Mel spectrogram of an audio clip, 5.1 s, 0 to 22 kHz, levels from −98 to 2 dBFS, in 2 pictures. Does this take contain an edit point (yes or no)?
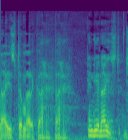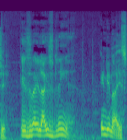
no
